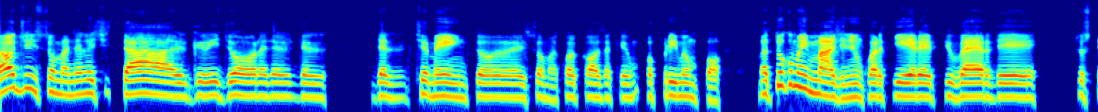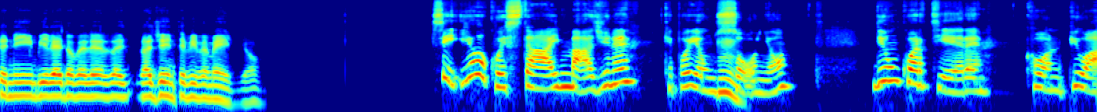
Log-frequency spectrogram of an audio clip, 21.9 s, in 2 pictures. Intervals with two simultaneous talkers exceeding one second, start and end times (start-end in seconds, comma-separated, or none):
none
